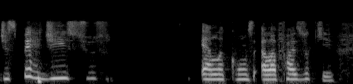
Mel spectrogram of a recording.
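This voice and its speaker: A woman is speaking. Her pace is fairly slow. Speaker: safety and chemical engineer. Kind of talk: online talk presentation. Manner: hesitant, many fillers.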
